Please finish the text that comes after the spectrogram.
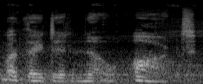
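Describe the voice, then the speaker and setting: Game sidekick: prim spirit, wry and unhurried, distant echoing sound. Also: female voice, low voice, creaky, noisy background, exaggerated voice. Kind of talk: video game character acting. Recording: echoey, distant, under loud music.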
